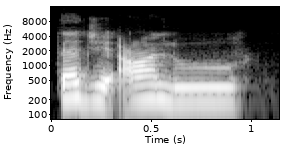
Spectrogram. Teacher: جیم ساکن جو ہے یہ حرف قلقلہ میں سے ہے، اس لیے جب ادا کریں گے آواز لوٹ کے آئے گی۔ تجعلو، واو ساکن سے پیچھے پیش ہے اس لیے اس کو ہم نے ایک الف کے برابر کھینچنا ہے۔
